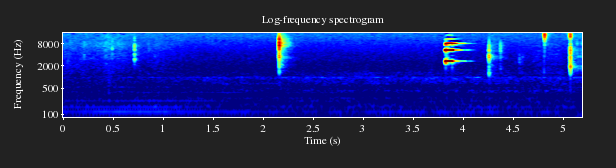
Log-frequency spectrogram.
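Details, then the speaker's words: Simulated ASMR roleplay: a fingertip pulse oximeter switched on before reading saturation and pulse, giving a single short high beep over room hum with faint clicks; reading then 95% saturation, pulse 74–83. "I'm going to turn it on okay it will make a beeping sound just hold your finger out like"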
